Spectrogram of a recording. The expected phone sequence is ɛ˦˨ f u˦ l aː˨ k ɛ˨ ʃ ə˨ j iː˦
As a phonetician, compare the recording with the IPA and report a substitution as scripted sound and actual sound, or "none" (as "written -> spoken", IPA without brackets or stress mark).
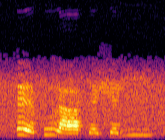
ə˨ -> ɛ˨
